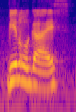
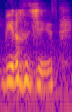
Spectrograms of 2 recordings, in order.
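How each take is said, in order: First: The name ends with a hard 'guys' sound. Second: The name ends with a soft 'juice' sound. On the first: The speaker calls it wrong. "It's spelled like Beetle guys" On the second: The speaker calls it right. "but you pronounce it like Beetlejuice"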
